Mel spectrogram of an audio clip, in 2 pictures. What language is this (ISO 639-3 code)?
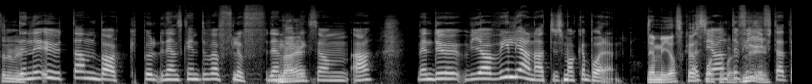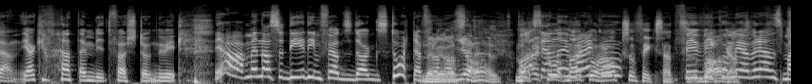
swe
